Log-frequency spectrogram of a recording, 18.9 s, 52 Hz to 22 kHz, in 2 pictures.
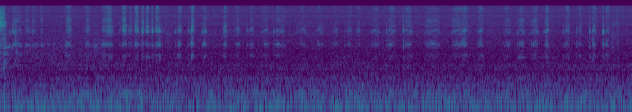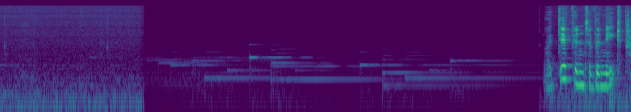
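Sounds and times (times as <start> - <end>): paintbrush scraping on paper: 0.0 - 9.3.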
